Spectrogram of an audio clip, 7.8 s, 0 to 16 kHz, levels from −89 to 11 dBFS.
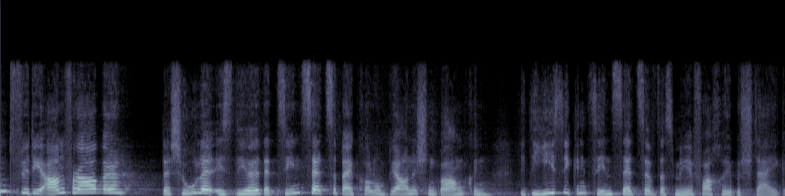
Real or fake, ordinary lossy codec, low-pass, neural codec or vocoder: fake; none; 10.8 kHz; codec, 16 kHz in and 24 kHz out, 0.9 kbps, LongCat-Audio-Codec, fine tuned four codebook decoder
